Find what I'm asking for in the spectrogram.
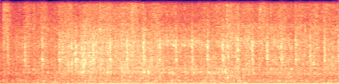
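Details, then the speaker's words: Dune buggy with VW Beetle hubs, towed to bump-start after a wheel repair: low, uneven chugging as the engine turns over but never catches. Cranks but will not start, cause not determined; to be towed to the shop. "que não pega falei para você vamos arrastar para oficina agora"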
